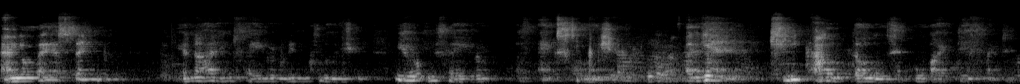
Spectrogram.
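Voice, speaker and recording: With noticeable background noise and audible room echo, a man speaks fairly slowly in a high pitch, with very wide pitch swings and big swings in loudness. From New York City, Lower East Side. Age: 80s+. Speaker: town hall speaker, activist. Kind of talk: public speech at town hall. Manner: impassioned.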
